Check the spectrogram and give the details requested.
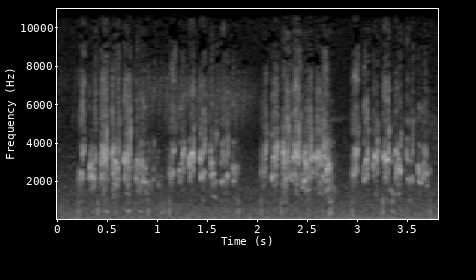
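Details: Feeding time at an Estonian black stork nest, 27 May 2019: four quick rattling bursts of raspy, clicking buzz, each under a second, separated by short gaps.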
